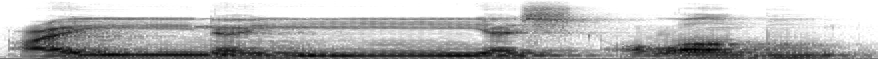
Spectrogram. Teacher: نون کو یا سے ملائیں گے غنہ کے ساتھ، را کو پر کر کے پڑھیں گے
